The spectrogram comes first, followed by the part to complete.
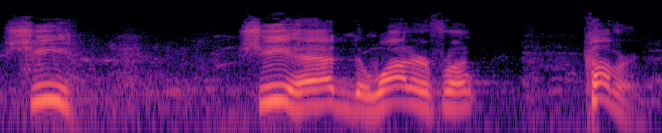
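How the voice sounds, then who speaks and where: A man's voice: sits high, slow. A man who is a doctor, telling chatty, wry anecdotes in a health lecture. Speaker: doctor giving a stop-smoking talk.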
